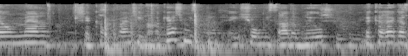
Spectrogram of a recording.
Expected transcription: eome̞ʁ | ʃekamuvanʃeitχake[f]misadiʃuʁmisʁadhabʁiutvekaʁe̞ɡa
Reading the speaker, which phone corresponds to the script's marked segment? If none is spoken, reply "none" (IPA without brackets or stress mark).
ʃ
